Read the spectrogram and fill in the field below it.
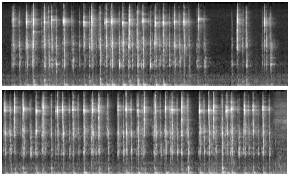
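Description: Continuous rapid clatter of fingers on a computer keyboard, close and steady with a brief pause in the middle before the keystrokes resume.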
